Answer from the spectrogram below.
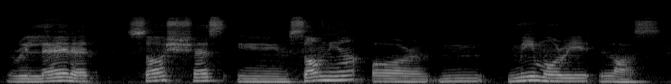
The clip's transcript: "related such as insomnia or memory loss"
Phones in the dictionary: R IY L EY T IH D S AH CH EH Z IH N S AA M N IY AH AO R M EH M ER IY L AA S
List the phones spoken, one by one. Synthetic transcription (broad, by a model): R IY L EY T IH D S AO SH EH S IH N S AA N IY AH AO R M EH M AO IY L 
